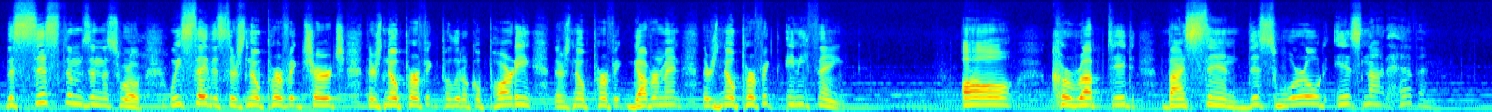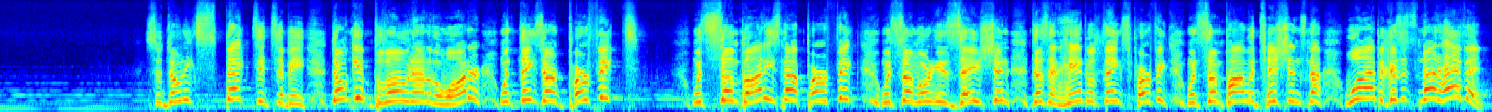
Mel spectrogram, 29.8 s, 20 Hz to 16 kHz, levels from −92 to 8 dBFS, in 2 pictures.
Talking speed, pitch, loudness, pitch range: 145 wpm, 210 Hz, -20 LUFS, 175-290 Hz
